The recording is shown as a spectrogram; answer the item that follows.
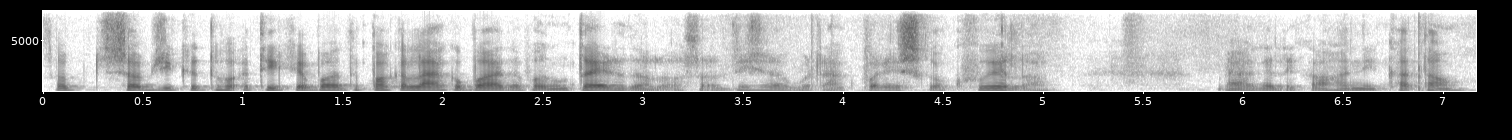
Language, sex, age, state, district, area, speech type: Maithili, female, 45-60, Bihar, Darbhanga, urban, spontaneous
